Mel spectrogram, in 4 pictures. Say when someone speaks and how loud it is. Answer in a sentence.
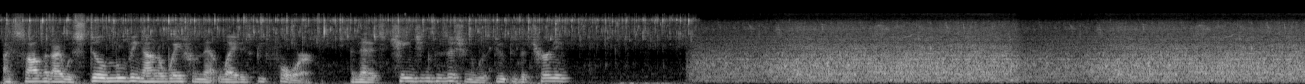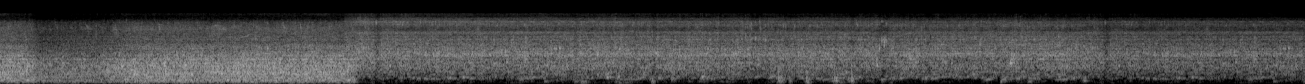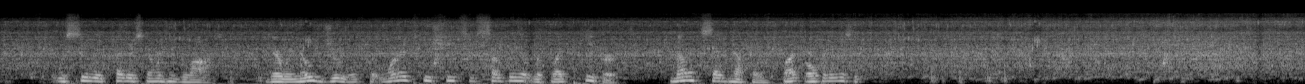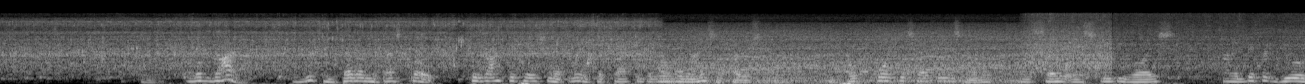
The talking can be heard from 0.0 to 5.7 s, getting quieter; from 26.6 to 34.7 s, at a steady volume; and from 40.5 to 52.1 s, at a steady volume.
